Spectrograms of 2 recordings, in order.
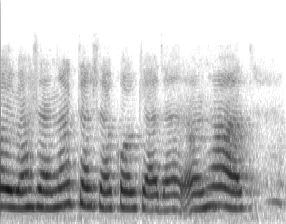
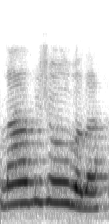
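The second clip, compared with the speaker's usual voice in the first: ordinary delivery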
